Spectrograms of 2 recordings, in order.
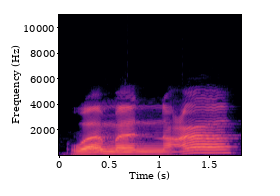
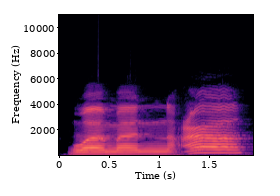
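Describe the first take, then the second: The two takes are said the same way.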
